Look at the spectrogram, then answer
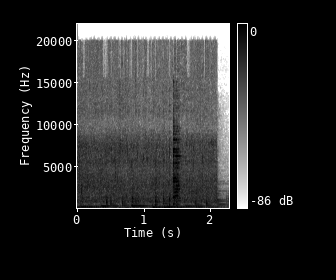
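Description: Breadfruit chips deep fry in hot oil, a dense continuous sizzle and bubbling with a few sharper spatters, close and steady throughout.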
